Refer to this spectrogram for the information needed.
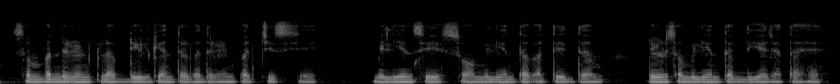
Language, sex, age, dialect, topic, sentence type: Hindi, male, 36-40, Awadhi Bundeli, banking, statement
